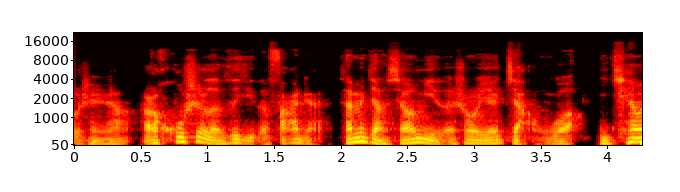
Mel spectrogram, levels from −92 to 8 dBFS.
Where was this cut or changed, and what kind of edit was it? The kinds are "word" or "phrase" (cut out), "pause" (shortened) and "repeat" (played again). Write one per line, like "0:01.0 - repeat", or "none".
0:01.9 - pause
